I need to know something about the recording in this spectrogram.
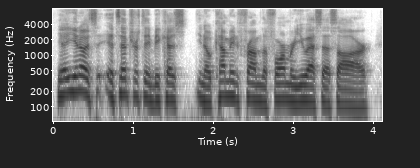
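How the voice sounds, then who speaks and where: A man's voice: medium pitch, expressive, fast. A man in his forties hosting a real estate podcast in an easygoing, chatty way. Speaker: podcast host, mortgage broker. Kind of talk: podcast chat and scripted intro.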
